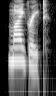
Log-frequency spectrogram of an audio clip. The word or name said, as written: migrate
